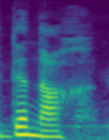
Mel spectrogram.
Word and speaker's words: Den Haag: Поэтому, если вам придётся употреблять это название, то произносите по-английски хейг или по-голландски денах.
